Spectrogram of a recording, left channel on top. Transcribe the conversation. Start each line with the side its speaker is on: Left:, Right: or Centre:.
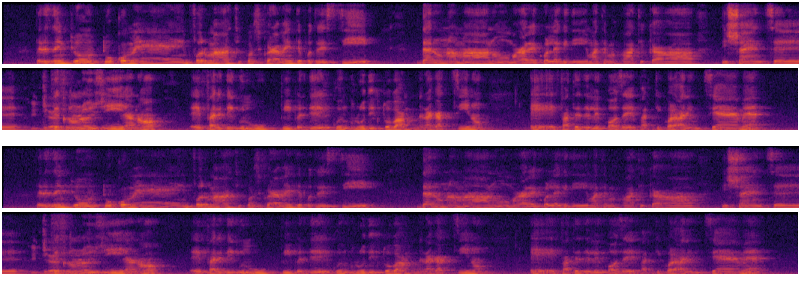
Left: per esempio, tu come informatico sicuramente potresti dare una mano magari ai colleghi di matematica, di scienze,
Centre: Sì,
Left: di
Centre: certo.
Left: tecnologia, no? E fare dei
Centre: Mhm.
Left: gruppi per dire in cui includi il tuo bam- ragazzino e, e fate delle cose particolari insieme,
